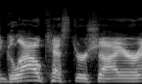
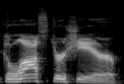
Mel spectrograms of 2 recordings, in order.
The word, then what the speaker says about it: Gloucestershire: am still haunted by Glau kestershire actually being pronounced gloucestershire the English language is stupid we've got six issues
